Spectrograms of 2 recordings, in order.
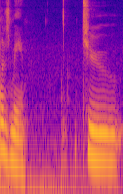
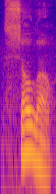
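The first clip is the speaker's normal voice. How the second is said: real tears held back while telling it; tearful; 2 semitones lower, 5 dB quieter than usual. Real, not acted. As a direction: let it fall to a near-whisper, fighting tears. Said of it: "tearing up right now talking about it".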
